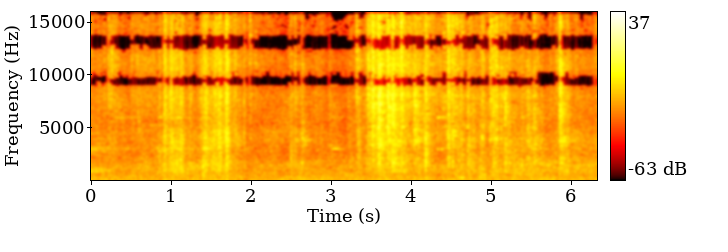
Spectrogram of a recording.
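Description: Busy shop checkout ambience: a steady background hum and hubbub with light clatter and rustling of goods being handled at the counter, and a few short faint high beeps.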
